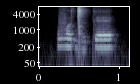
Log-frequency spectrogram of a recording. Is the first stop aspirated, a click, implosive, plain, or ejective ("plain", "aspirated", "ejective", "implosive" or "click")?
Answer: click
